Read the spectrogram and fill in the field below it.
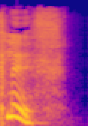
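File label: "cliff", British English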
